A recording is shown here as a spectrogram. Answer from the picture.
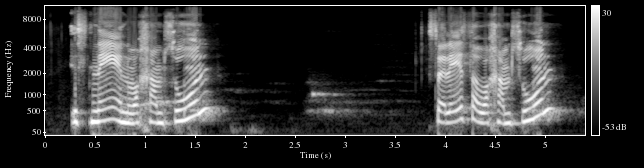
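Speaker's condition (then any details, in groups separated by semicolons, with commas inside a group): No condition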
